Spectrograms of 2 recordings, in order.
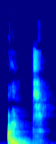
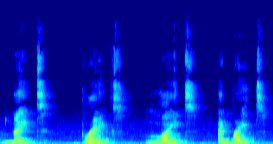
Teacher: the vowel I is also long and the GH is silent, and the consonant T gives the ending sound to the word.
